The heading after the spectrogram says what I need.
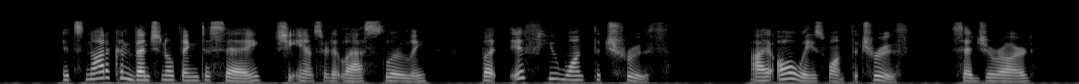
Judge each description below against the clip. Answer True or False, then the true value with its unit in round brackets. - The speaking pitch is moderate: True (170 Hz)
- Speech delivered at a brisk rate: False (140 wpm)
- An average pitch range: False (5.9 semitones)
